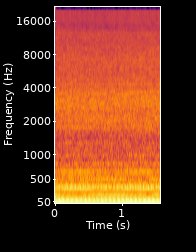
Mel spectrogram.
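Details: 2010 Honda CR-V after fixing the EVAP purge valve for P0171 lean code: steady, even low idle hum with no misses or surges; fuel trim now around −3%, down from about 46–49%.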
